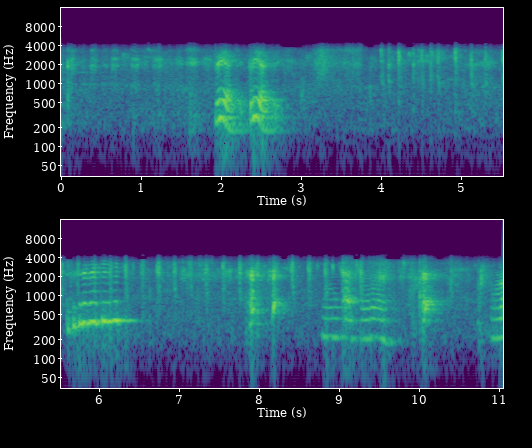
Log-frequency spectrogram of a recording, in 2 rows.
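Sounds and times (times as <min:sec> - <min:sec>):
faint irregular clicks: 0:03.8 - 0:10.9.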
